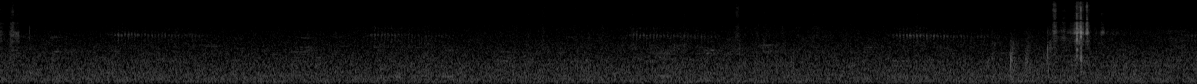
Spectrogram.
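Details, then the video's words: Continuous quiet purring from Piccolina, a female ex-stray cat and mother of four kittens, tucked beneath bed sheets in a small room; soft rhythmic breathing surges recur every two to three seconds, ending with light rustling and clicks. "Weird creature lives under my bed sheets , making rumbling noises !"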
